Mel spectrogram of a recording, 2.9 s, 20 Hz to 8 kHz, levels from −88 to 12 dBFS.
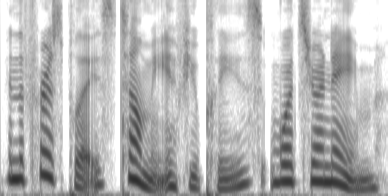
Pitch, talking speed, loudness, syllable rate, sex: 210 Hz, 245 wpm, -18 LUFS, 5.1 syllables/s, female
